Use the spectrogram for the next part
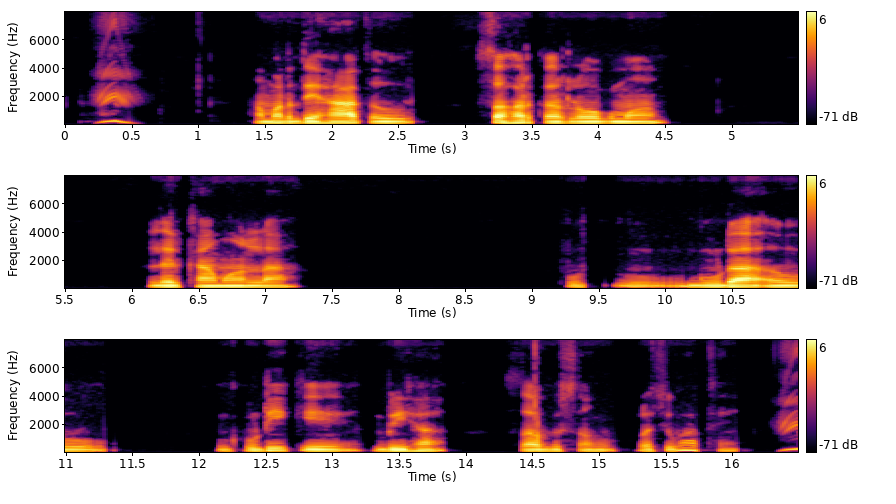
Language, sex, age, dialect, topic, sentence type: Chhattisgarhi, male, 18-24, Northern/Bhandar, agriculture, statement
